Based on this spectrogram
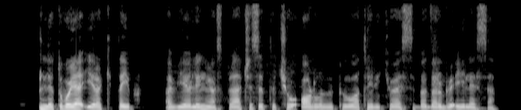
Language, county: Lithuanian, Vilnius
